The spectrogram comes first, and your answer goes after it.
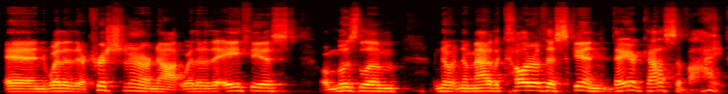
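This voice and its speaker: Australian-born director guy, bright tense voice, thoughtful, keeps restarting his sentences. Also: medium pitch, moderate pace. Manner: earnest, reflective, with repeated restarts. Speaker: film director, guest. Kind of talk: interview answers.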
